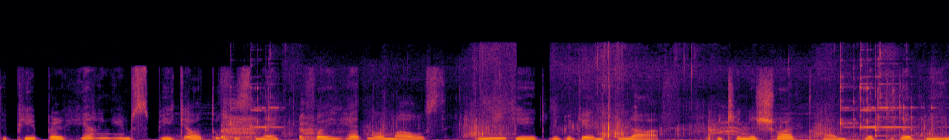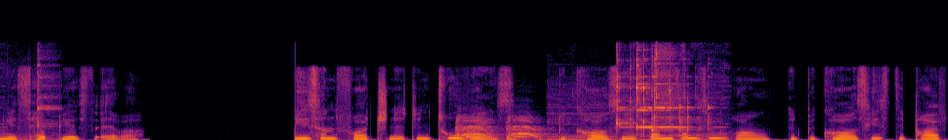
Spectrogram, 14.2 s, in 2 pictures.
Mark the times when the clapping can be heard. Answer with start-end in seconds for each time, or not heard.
not heard.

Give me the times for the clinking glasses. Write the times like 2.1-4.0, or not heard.
1.2-2.1, 5.8-7.6, 11.2-12.6.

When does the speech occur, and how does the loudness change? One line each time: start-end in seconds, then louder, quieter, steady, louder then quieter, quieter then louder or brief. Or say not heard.
0.0-8.2 steady
9.3-14.1 steady.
